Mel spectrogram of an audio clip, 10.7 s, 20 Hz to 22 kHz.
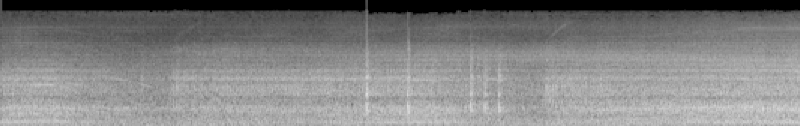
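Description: Scania 124L 470 truck's inline-six diesel engine running as the tractor unit and semi-trailer drive slowly past, its note rising gently near the end. A handful of sharp clicks come about halfway through.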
